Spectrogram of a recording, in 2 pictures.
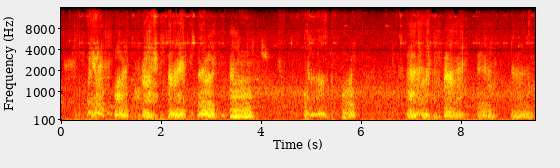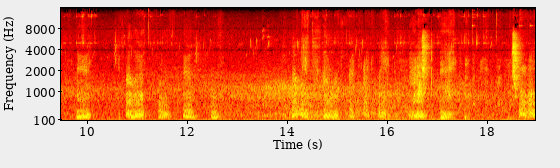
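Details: A Japanese Chin puppy tormenting a Collie in play: steady rumbling growls in short bursts, roughly two per second, with brief pauses between runs and occasional birdsong in the background.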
